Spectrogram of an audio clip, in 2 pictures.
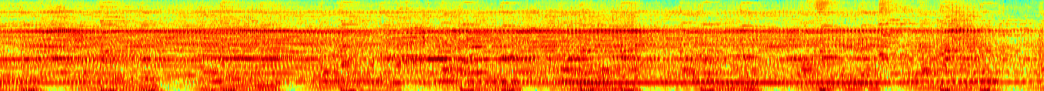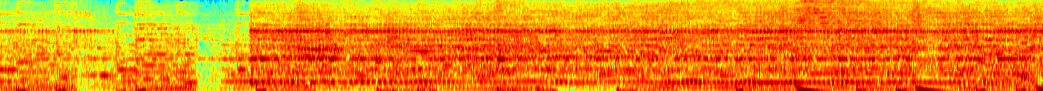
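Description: Bench grinder running as a black plastic spacer puck is held against its wheel and its tabs are ground off, under background music. The sound dips briefly about six seconds in.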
